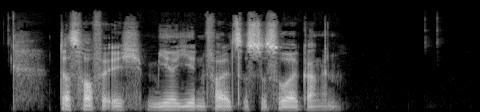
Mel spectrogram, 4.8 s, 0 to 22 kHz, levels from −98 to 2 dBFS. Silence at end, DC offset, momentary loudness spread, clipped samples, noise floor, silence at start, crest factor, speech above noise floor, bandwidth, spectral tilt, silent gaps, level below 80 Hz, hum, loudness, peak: 1.45 s; under 0.1%; 20 LU; under 0.1%; -85 dBFS; 0.1 s; 22 dB; 63 dB; 15 kHz; -1.5 dB/octave; none; -72 dBFS; none; -20 LUFS; -2 dBFS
